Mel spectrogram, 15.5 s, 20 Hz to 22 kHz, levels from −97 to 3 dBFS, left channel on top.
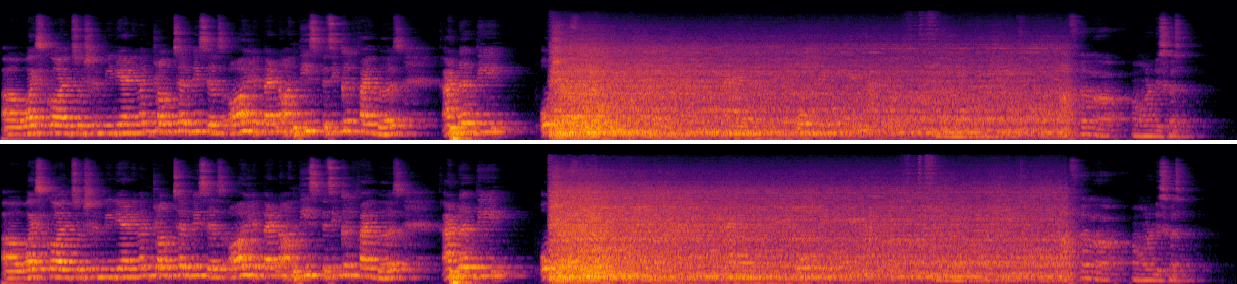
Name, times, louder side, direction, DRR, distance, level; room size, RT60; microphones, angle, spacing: voice 1, 0.0-6.2 6.7-7.7 8.4-9.5 9.9-10.9, equal, 10° right, -9 dB, 1.0 m, -23 dB
sound 1, 6.8-13.3, equal, 80° right, 0.7 m, -22 dB
voice 2, 11.6-12.8 13.2-14.7, left 1 dB, 25° left, -8 dB, 0.7 m, -35 dB
3.3 x 3.0 x 2.2 m, 0.86 s
head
